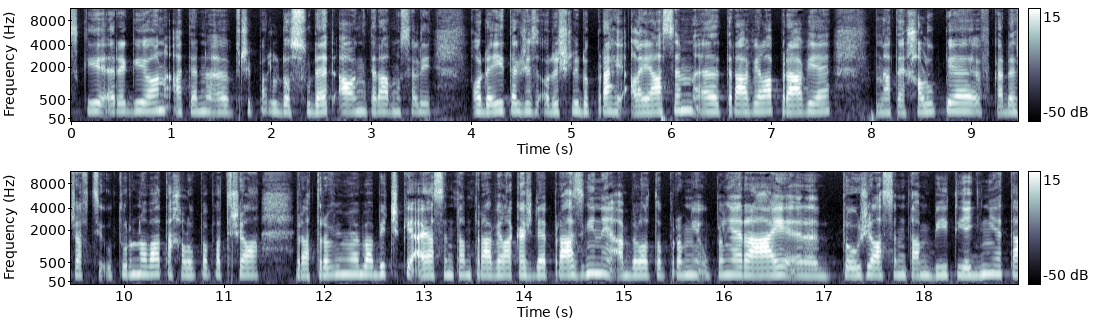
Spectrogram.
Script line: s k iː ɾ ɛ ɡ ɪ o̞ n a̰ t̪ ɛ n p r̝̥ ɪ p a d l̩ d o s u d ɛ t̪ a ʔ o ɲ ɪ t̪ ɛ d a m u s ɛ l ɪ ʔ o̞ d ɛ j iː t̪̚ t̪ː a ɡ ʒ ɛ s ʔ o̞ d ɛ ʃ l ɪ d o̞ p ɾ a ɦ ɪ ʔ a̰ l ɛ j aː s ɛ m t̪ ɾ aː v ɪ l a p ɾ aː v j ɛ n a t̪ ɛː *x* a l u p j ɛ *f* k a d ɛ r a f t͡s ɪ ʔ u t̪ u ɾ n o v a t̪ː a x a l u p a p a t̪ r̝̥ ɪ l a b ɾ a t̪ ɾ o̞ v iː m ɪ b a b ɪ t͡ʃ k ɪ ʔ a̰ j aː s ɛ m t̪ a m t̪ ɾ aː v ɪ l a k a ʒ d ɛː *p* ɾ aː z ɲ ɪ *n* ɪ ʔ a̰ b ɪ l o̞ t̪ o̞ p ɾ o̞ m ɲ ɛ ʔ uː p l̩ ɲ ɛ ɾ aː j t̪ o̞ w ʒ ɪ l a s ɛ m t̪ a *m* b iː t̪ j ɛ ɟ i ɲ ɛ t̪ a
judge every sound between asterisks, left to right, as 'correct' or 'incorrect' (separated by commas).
correct, correct, correct, correct, correct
